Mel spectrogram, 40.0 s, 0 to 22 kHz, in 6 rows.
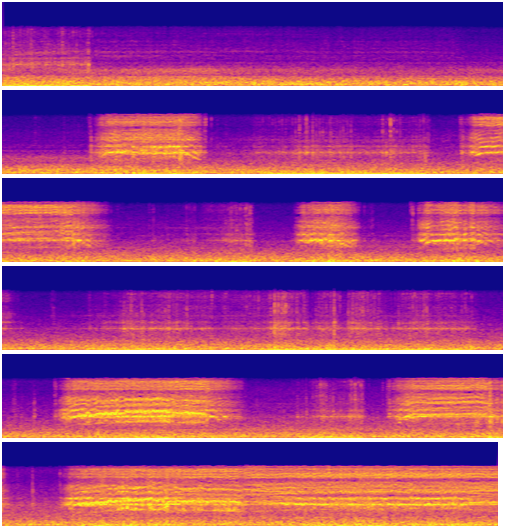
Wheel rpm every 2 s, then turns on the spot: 10, 0, 0, 10, 70, 20, 60, 40, 30, 60, 10, 10, 30, 30, 120, 20, 80, 120, 160, 160.
0-2 10-12 14-18 20-26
